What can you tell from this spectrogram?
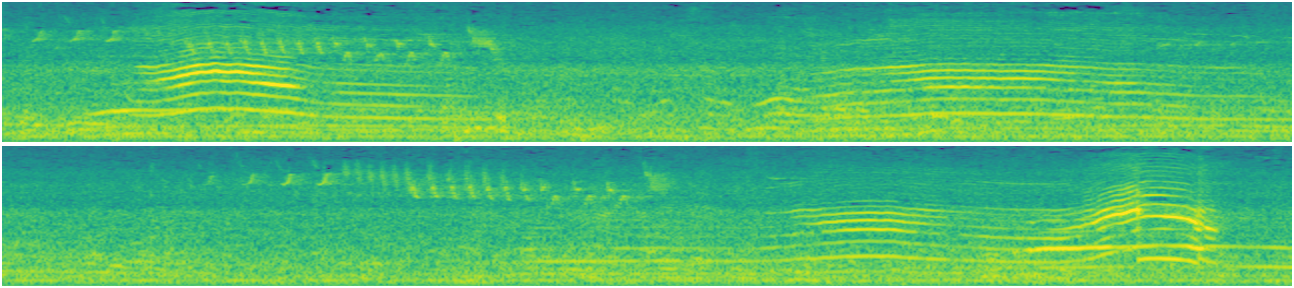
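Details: Loud meows from angry cats: four harmonic, wavering wails spaced a few seconds apart, the last rising sharply, with faint muffled sounds in between.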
